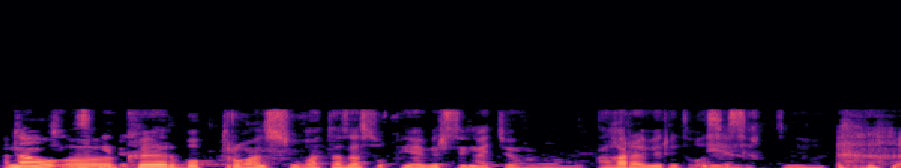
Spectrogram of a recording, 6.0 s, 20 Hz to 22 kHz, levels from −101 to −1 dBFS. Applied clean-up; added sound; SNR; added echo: classical method Wiener filter.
